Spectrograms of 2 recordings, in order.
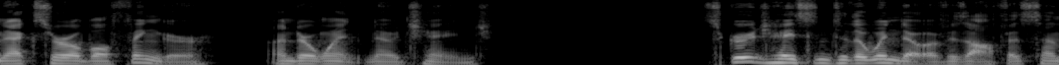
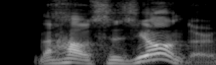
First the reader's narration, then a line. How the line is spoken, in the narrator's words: Scrooge exclaimed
